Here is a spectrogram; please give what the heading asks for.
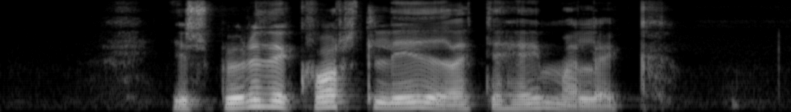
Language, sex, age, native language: Icelandic, male, 30-39, Icelandic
